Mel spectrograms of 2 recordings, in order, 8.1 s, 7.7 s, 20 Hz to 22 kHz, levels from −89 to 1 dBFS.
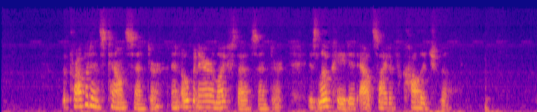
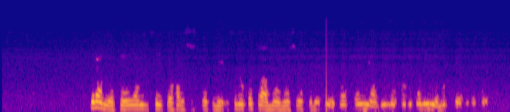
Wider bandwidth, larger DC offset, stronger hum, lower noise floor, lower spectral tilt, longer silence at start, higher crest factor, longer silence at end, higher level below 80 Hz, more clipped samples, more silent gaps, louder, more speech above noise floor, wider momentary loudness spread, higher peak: first, 16.5 kHz vs 4.4 kHz; neither; neither; second, -47 dBFS vs -62 dBFS; second, -5.5 dB/octave vs -11 dB/octave; second, 0.05 s vs 1.35 s; about the same, 20 dB vs 20 dB; second, 0 s vs 0.35 s; first, -48 dBFS vs -54 dBFS; neither; neither; about the same, -23 LUFS vs -25 LUFS; second, 25 dB vs 38 dB; first, 16 LU vs 12 LU; about the same, -4 dBFS vs -6 dBFS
